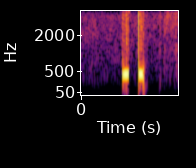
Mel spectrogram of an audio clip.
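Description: A telephone busy tone after a dropped call: two short, steady mid-pitched beeps separated by a brief gap, clear and alone, followed by near silence.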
